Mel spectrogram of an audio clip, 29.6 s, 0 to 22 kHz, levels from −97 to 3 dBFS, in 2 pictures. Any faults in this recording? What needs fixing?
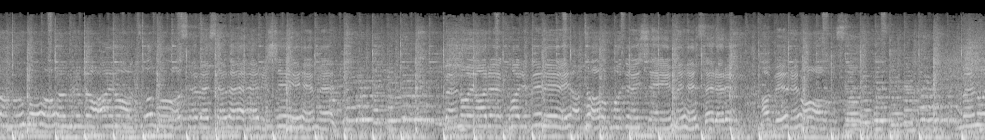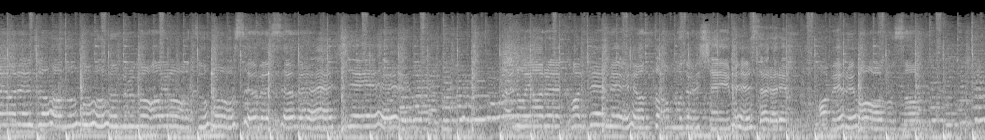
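A brief smeared blip at 25.82 s, where about 50 ms of audio vanishes: compressed frames skipped, a couple of 26.1 ms frames dropped and their overlapping edges blended. Verify file integrity after encoding and transfer, and re-encode from the source wherever damaged frames appear.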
